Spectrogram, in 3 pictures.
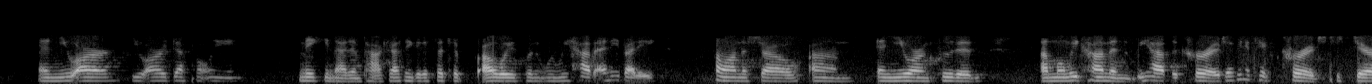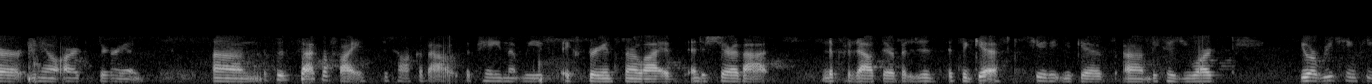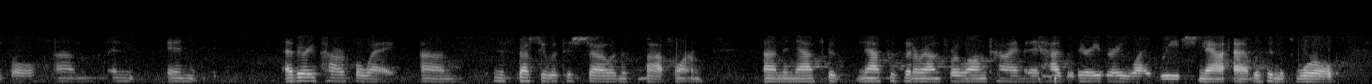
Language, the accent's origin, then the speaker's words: English; Sarasota, Florida, United States; from Sarasota, Florida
